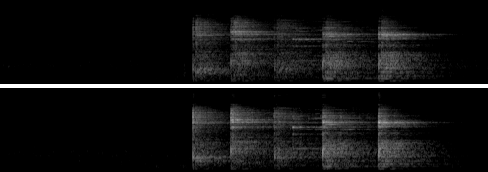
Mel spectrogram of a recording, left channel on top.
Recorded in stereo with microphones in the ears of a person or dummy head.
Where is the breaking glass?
60° right (ahead or behind), 5.5 m.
